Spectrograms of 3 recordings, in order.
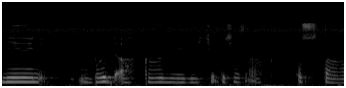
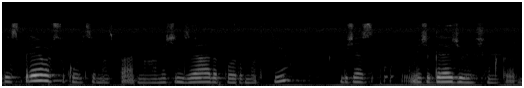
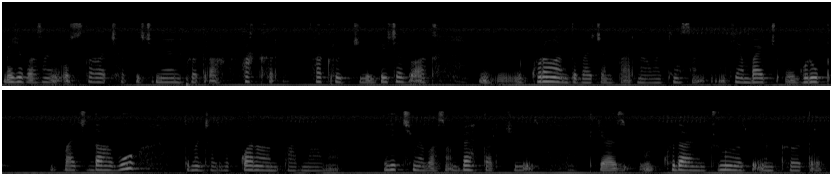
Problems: constant background noise, low volume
